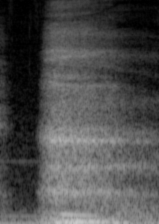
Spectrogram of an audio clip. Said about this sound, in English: Breathing in the moment, the sunrise to my right, its rays shining brightly through these trees.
